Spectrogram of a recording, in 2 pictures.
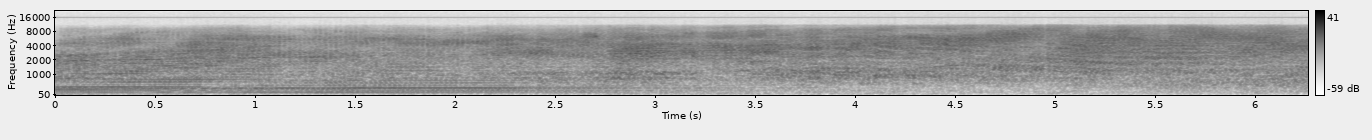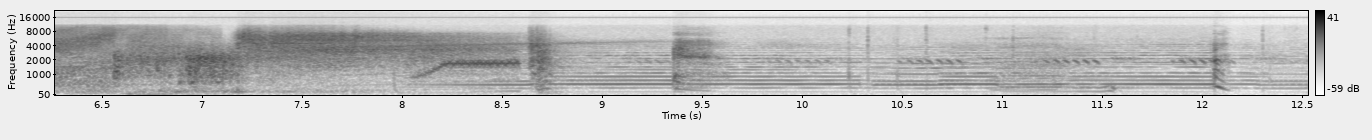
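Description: An aircraft comes in to land: a loud, steady engine roar fills several seconds and then cuts off, followed by a few short, sharp tonal chirps and buzzes with no voices.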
